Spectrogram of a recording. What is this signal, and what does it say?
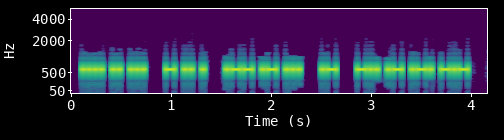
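Morse code, heard as a keyed tone, about 40 wpm, 600 Hz. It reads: HIS TIE WAS A DARK
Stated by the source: Morse code at 40 wpm, practice text, CW med Gnister.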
